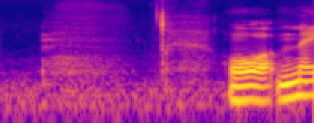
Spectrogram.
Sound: sighs

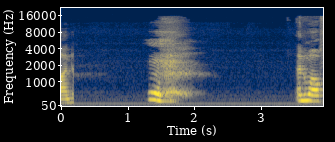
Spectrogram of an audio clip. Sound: yawn

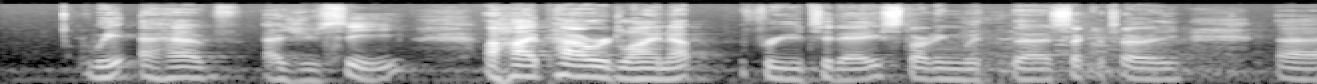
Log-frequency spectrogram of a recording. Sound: laughter

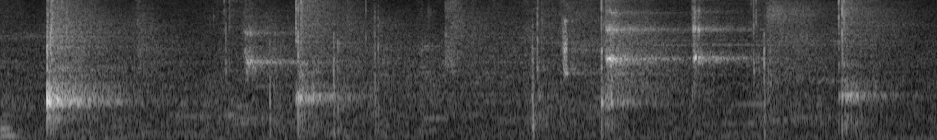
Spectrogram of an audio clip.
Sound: ball bouncing

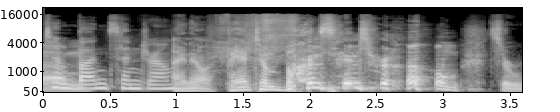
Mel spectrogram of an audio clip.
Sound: laughing

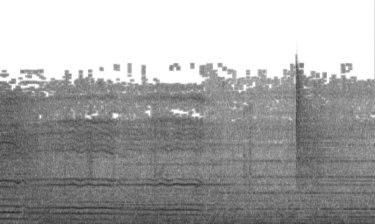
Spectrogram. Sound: thunder sounds

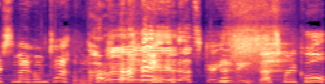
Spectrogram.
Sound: laughing

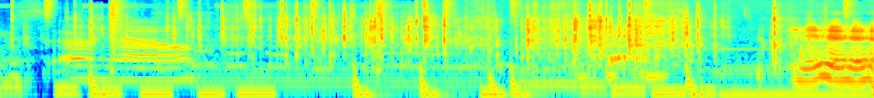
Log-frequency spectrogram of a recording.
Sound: plastic crackles

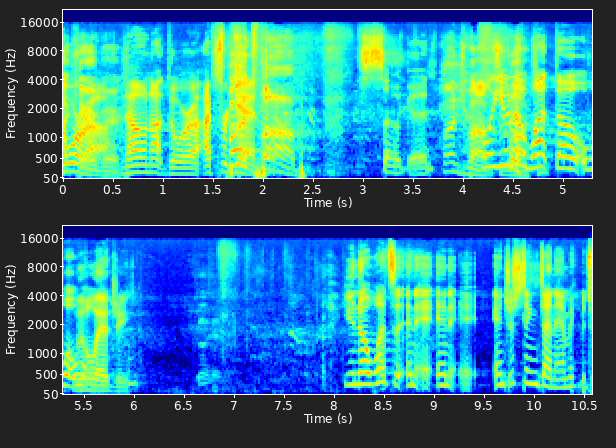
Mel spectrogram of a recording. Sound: laughter

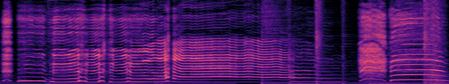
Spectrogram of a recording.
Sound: sobbing

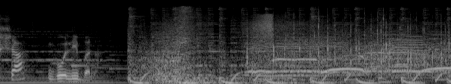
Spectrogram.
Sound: cheering and applauding

